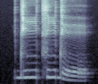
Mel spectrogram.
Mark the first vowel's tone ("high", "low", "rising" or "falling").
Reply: high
